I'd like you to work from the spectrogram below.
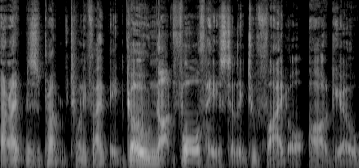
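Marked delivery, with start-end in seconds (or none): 1.6-4.5 put-on old-fashioned, slow, theatrical, stagey Shakespearean voice. Reading a Bible proverb aloud, in a Shakespearean voice. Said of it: "doing it in a uh, Shakespearean voice, and that's exactly what I'm going to do today".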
